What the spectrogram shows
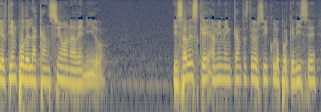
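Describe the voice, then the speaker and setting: Fervent high-voiced pastor preaching. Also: male voice, big-room sound. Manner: fervent, reads scripture aloud, asks listeners direct questions. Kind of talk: sermon.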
